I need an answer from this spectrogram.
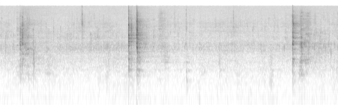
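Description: Chicken, broccoli and potatoes sizzling steadily in an electric skillet while being stirred with a silicone spatula, with three short scrapes of the spatula against the pan.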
